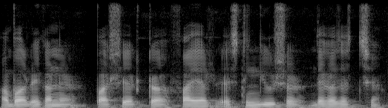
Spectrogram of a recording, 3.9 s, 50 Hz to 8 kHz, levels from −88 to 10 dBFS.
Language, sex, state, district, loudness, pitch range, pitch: Bengali, male, Tripura, West Tripura, -20 LUFS, 105-110 Hz, 110 Hz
